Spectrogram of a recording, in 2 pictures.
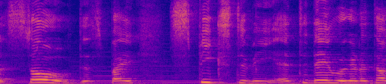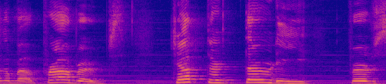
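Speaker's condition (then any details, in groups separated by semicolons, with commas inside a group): Spastic cerebral palsy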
